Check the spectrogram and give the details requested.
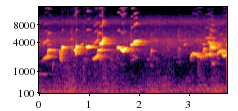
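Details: Black-naped oriole singing in short bursts of clear, warbled whistled phrases, some rising and some falling, with a brief pause in the middle and quiet background.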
